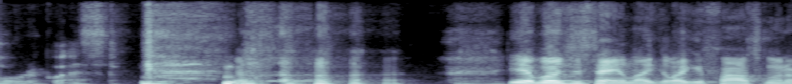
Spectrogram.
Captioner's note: laughs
